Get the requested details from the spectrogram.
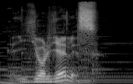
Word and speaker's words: Georgelis: Denna vecka säger jag också hjärtligt välkommen till Nikos Georgielis.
